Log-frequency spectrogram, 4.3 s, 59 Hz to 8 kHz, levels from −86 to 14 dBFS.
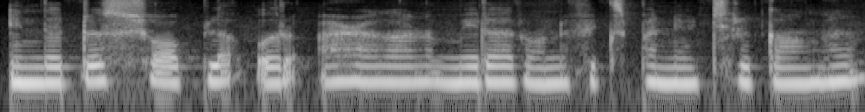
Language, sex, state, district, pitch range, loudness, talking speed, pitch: Tamil, female, Tamil Nadu, Nilgiris, 215-225 Hz, -14 LUFS, 150 wpm, 220 Hz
